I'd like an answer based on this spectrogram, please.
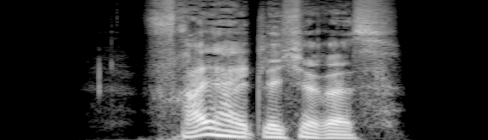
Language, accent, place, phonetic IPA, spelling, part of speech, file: German, Germany, Berlin, [ˈfʁaɪ̯haɪ̯tlɪçəʁəs], freiheitlicheres, adjective, De-freiheitlicheres.ogg
- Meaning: strong/mixed nominative/accusative neuter singular comparative degree of freiheitlich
